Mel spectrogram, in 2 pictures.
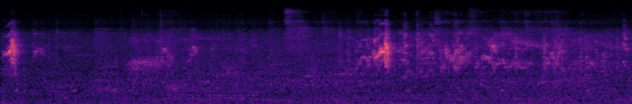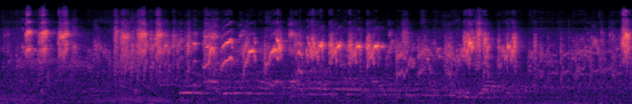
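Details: Budgerigars chatter with quick, scratchy chirps and warbles that grow busier toward the end.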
